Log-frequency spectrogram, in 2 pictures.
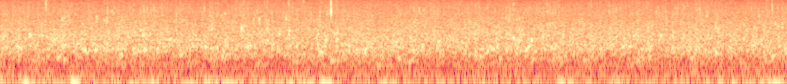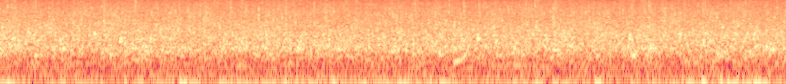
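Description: A fast stream rushes and splashes over rocks.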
